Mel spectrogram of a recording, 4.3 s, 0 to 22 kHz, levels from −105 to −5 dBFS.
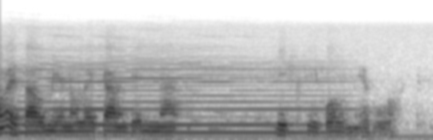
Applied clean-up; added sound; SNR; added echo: none; Bowed string instrument; 6 dB; none.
